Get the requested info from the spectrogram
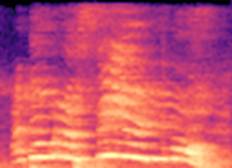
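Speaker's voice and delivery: very high mock-girl voice; arguing girl. Girl rejecting him when lights went off, high mocking squeal. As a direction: mimic her rejection in a squeal. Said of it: "she was like".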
